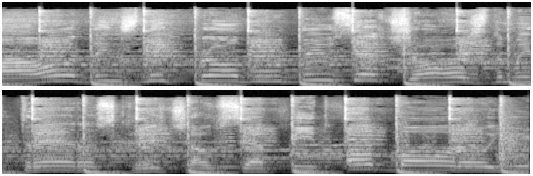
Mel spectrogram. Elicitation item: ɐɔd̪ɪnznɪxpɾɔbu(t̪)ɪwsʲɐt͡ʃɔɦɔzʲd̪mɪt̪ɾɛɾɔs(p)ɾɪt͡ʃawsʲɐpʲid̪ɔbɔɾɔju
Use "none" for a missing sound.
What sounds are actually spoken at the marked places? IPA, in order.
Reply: d̪, k

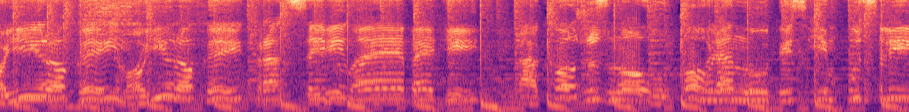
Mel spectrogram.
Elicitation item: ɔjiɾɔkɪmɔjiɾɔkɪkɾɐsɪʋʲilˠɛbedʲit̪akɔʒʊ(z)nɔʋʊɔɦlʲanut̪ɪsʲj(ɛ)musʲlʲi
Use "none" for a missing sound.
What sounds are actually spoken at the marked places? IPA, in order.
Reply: z, i

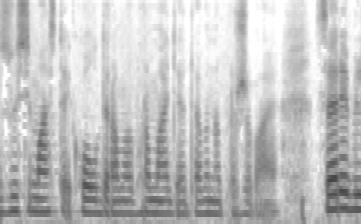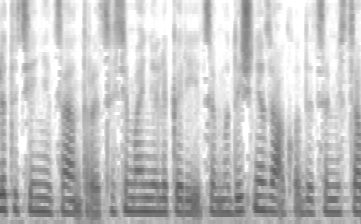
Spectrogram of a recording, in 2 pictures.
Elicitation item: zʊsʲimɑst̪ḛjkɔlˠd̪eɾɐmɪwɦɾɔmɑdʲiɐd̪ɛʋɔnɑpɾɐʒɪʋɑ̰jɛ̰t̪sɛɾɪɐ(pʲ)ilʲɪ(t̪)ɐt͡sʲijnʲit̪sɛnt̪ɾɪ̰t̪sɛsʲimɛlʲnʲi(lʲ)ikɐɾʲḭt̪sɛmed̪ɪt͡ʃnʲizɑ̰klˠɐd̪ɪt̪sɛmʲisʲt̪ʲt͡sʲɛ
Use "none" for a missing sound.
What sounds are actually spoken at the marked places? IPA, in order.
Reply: bʲ, t̪, lʲ

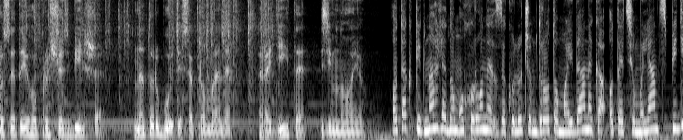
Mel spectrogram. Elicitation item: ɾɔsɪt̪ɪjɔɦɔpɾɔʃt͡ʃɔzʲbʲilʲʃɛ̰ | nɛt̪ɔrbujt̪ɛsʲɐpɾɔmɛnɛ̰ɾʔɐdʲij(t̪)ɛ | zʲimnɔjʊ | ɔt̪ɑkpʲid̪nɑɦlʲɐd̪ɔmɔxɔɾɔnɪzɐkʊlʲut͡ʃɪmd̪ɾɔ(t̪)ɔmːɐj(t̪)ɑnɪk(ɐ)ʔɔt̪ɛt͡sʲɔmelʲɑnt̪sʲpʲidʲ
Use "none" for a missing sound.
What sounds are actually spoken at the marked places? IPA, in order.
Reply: t̪, t̪, d̪, ɐ

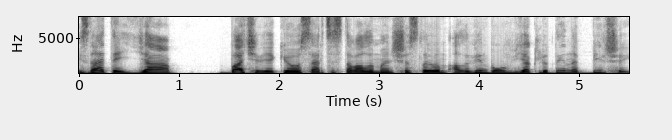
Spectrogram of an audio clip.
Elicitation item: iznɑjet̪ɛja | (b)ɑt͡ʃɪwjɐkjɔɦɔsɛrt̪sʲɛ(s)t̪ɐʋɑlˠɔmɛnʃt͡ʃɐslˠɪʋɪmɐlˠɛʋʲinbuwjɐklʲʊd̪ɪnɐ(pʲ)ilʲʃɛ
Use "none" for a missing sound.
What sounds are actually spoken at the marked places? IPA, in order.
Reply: b, s, bʲ

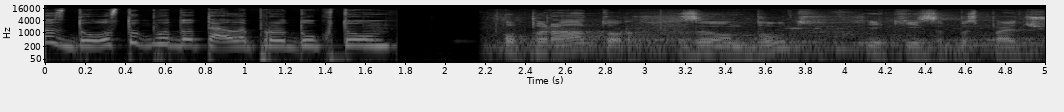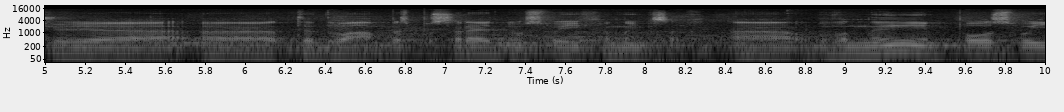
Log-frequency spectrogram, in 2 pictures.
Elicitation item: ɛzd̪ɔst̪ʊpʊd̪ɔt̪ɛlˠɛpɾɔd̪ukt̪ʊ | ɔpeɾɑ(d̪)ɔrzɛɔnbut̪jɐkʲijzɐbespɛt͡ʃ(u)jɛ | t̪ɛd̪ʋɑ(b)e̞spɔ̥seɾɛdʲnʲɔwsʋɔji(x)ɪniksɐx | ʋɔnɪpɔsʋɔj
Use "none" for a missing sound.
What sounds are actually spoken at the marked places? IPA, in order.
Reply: t̪, ʊ, b, x

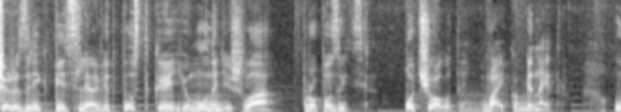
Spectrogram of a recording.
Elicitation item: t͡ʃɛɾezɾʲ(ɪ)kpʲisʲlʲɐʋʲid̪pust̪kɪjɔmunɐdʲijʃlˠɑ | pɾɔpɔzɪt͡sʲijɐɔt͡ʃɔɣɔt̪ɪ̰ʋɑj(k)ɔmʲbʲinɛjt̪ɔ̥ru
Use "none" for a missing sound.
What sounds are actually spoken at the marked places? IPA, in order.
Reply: i, k

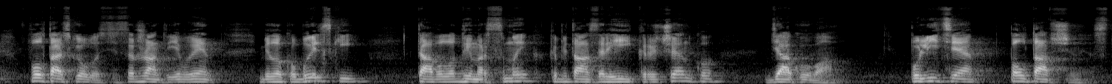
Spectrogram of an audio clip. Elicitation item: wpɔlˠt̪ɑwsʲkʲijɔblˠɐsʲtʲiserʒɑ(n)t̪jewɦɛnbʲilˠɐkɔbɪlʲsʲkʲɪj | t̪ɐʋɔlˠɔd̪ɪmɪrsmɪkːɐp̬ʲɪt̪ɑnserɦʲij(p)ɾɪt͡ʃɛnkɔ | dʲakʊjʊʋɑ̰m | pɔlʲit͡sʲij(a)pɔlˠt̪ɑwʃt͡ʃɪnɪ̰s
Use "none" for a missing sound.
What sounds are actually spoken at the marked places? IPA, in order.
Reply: n, k, ɐ

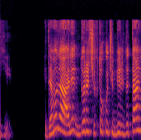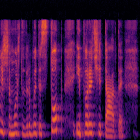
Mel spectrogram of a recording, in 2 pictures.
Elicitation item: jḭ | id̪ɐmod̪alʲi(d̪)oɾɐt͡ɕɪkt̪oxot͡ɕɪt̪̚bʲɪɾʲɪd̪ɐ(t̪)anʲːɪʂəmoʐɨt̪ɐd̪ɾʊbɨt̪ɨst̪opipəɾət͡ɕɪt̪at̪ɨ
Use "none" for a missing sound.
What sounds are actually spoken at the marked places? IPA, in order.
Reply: d̪, t̪

